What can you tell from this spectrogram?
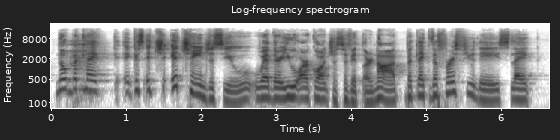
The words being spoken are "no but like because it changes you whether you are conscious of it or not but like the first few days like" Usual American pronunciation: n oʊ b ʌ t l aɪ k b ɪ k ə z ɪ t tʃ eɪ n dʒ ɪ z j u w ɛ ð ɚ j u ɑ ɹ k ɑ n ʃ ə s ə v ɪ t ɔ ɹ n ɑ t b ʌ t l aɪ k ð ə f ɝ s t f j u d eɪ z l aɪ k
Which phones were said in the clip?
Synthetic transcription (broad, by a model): n oʊ b ʌ t l aɪ k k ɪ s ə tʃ ɪ t tʃ eɪ n dʒ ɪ s j u w ɛ ð ɚ j u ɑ ɹ k ɑ n ʃ ə s ə v ɪ t ɔ ɹ n ɑ t b ʌ t l aɪ k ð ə f ɝ s t f j u d eɪ s l aɪ k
